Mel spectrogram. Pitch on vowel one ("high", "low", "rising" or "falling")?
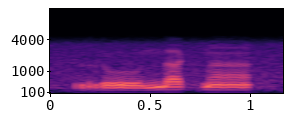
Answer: low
